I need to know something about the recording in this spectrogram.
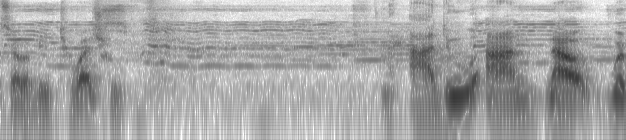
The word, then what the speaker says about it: عدو: Now in Arabic, the word for enemy is pretty easy to pronounce. It's adu, adu, adu, adu, adui, my enemy, adui, enemy, adu al-insan, enemy of humanity.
